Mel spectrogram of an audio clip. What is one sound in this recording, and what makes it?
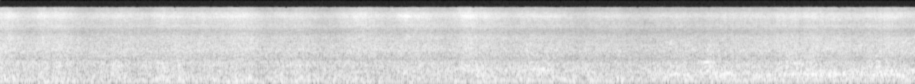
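A vehicle rumbles steadily as it crosses a bridge.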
